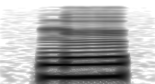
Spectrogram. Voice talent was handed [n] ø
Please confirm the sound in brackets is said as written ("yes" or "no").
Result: yes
